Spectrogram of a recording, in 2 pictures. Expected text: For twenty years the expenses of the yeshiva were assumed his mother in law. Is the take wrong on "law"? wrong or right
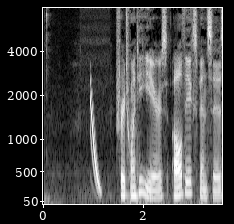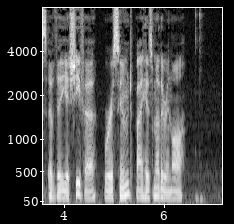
right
